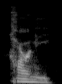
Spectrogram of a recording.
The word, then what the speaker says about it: Kearney: I have to go into the actual document, be able to edit it and change the name so it's Carney, which is how you pronounce Carney.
